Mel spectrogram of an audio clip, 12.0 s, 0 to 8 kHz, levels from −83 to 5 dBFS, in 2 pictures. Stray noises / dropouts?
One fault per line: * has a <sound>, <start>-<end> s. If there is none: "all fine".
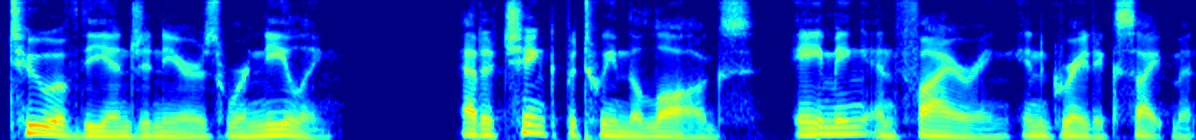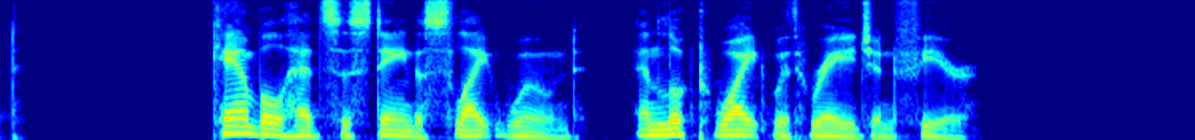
all fine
